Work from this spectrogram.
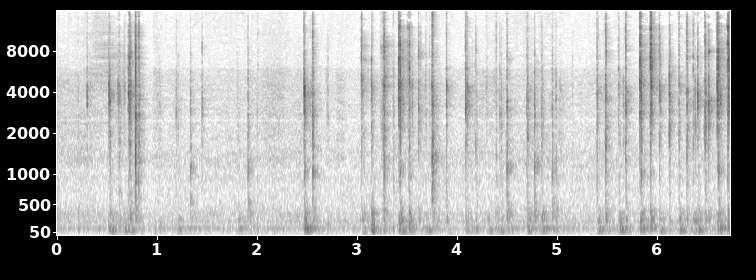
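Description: Fingertips type rapidly on a crappy backlit computer keyboard with round white plastic typewriter-style keycaps on a plastic/metal base. The result is a fast, uneven stream of sharp, bright key clicks over a low, thumpy body, with some strokes landing noticeably louder than others.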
